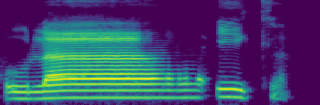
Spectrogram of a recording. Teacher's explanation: wunya enggak dibaca jangan dibaca panjang a tetapi cukup hamzahnya dipendekkan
